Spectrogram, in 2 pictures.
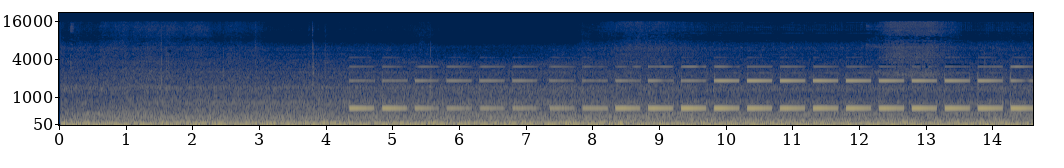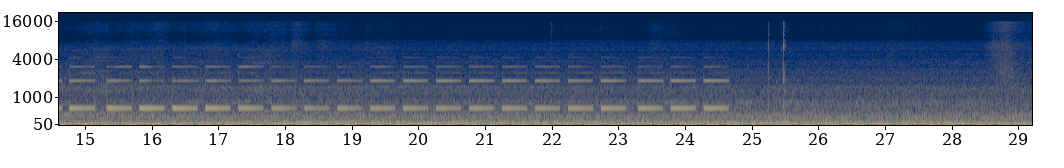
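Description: Land Rover Discovery 2 engine idling, heard from inside the cabin. A few seconds in, an electronic dashboard beep starts repeating about twice a second and stops after some twenty seconds.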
